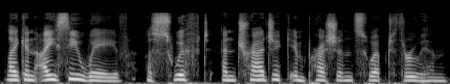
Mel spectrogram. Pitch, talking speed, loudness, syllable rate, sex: 185 Hz, 160 wpm, -17 LUFS, 3.8 syllables/s, female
